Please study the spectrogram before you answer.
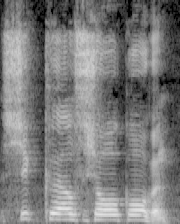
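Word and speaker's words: シックハウス症候群: 발음은요, 시크하우스, 시크하우스 쇼코군.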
